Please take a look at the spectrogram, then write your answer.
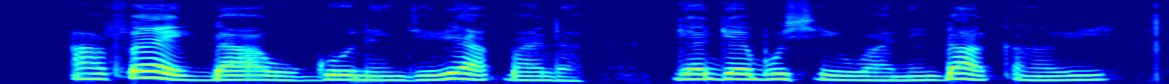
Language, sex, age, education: Yoruba, female, 15-29, tertiary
